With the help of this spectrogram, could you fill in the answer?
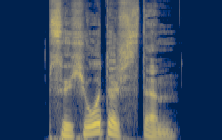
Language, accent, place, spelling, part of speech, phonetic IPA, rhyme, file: German, Germany, Berlin, psychotischstem, adjective, [psyˈçoːtɪʃstəm], -oːtɪʃstəm, De-psychotischstem.ogg
- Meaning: strong dative masculine/neuter singular superlative degree of psychotisch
